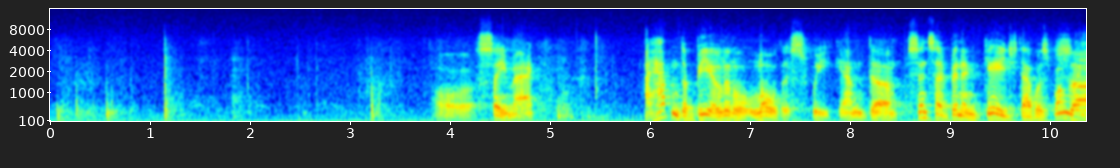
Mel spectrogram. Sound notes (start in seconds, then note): none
